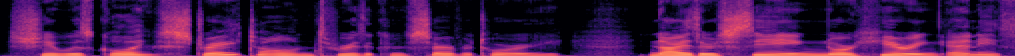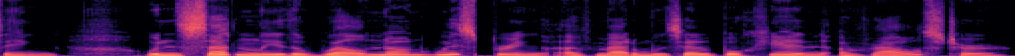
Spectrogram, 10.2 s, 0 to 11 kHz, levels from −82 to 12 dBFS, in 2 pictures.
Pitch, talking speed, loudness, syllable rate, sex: 245 Hz, 135 wpm, -17 LUFS, 4.8 syllables/s, female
